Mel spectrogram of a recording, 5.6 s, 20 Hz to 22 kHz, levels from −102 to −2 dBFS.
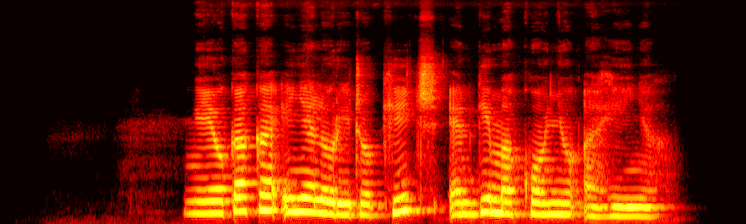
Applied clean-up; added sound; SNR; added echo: neural mask model Resemble Enhance denoiser.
